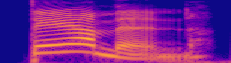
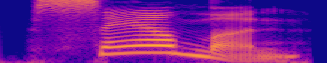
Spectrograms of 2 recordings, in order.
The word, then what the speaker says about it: salmon: This word has a silent L and it's a type of fish. Salmon. Salmon.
